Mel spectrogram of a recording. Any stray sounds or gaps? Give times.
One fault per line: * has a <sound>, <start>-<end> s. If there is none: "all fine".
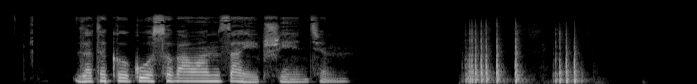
* has a squeak, 4.6-6.1 s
